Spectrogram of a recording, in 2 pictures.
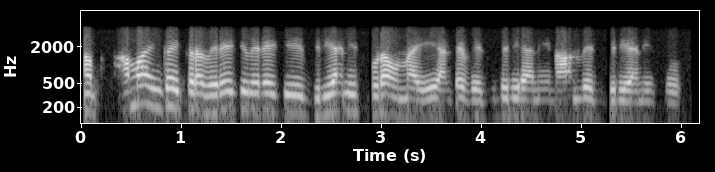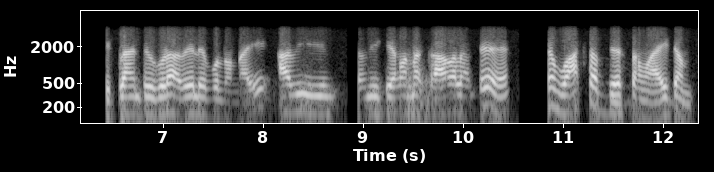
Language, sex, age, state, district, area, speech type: Telugu, male, 30-45, Andhra Pradesh, Anantapur, rural, conversation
